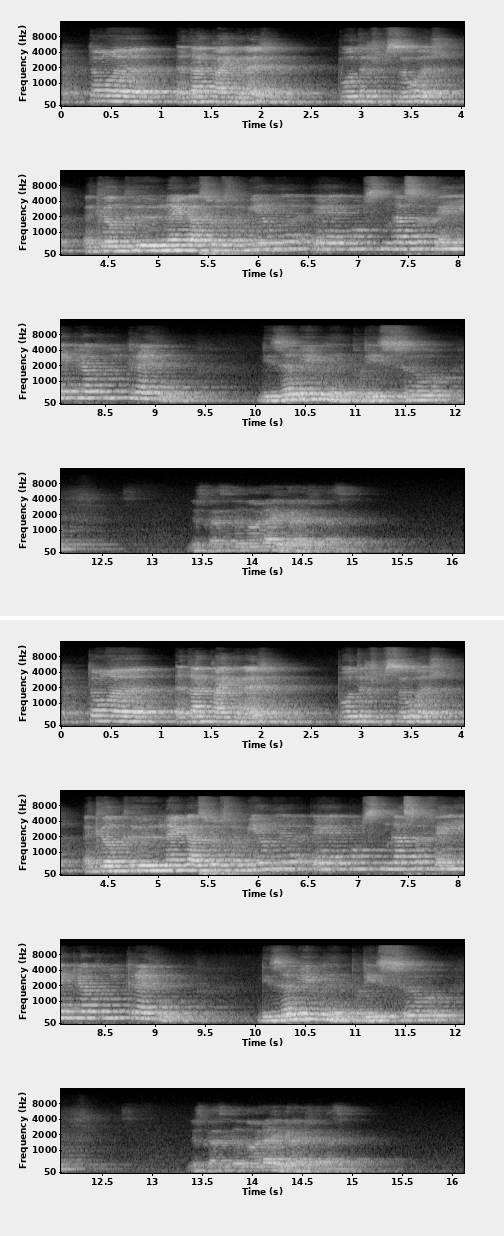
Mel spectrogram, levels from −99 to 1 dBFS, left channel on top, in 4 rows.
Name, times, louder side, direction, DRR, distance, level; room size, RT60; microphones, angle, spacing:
voice 1, 0.3-0.9 1.1-2.3 2.8-3.8 4.2-9.2 10.0-11.8, equal, 75° right, -6 dB, 0.9 m, -20 dB
voice 2, 13.3-14.9, equal, 40° right, -8 dB, 0.9 m, -26 dB
3.4 x 3.1 x 2.8 m, 1.5 s
head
